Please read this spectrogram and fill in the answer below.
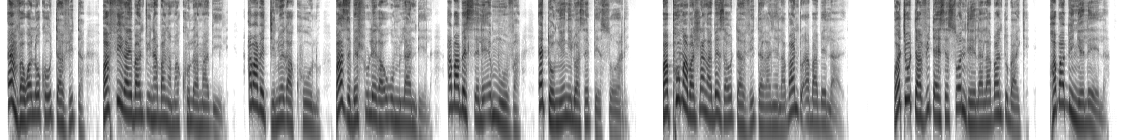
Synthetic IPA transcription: ɛɱb̪vʱaɣwalɔkʰɔud̥ʱavid̥ʱa | wafiɣaɛβantʼwiniaβaŋamakʰuluamaβḭːli | aβaβed̥ʱinwɛɣakʰulu | βazɛβeɬulɛɣauɣum̩landʱɛ̰laː | βaβɛsɛlɛemuva | ɛd̥ʱɔŋenilwasɛb̥ʱɛsoːri | βapʰumaβaɬaŋaβɛzaud̥ʱavid̥ʱaɣaɲɛlaβantʼuaβaβɛla̰ːjɔ | ɣwatʰiud̥ʱavid̥ʱaɛsɛsɔndʱɛlalaβantʼuβakʰɛ̥ | ɣaβaβiŋɛlɛːla

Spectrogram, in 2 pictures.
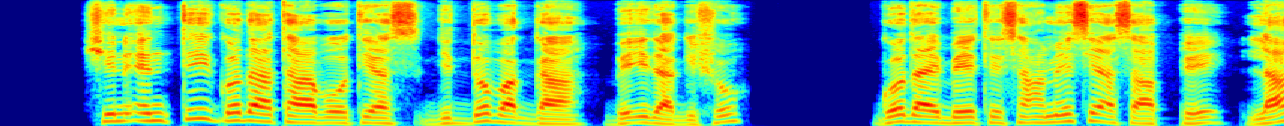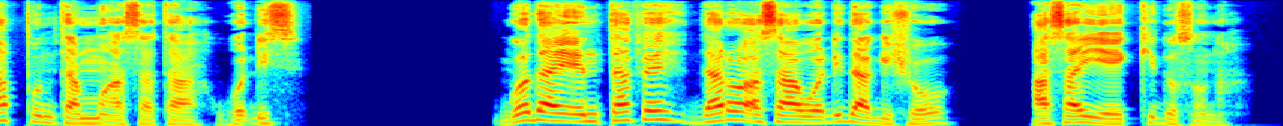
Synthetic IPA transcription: ʃɪnɛnt̪ːɪɡɔd̪aːt̪aːbo̞ːt̪ɪjaːsɡɪd̪ːɔbɐɡːaːbɛʔɪd̪ɐɡɪʃɔ | ɡɔd̪ɐjbe̞ːt̪ɛsaːmesɪɐsaːpːɛlaːpːʊnt̪ɐmːɔɐsɐt̪ɐwɔɗɪs | ɡɔd̪ɐjɛnt̪ːɐfɛd̪ɐɾɔɐsaːwɔɗɪd̪ɐɡɪʃɔ | ɐsɐje̞ːkːɪd̪ɔsɔnɐ

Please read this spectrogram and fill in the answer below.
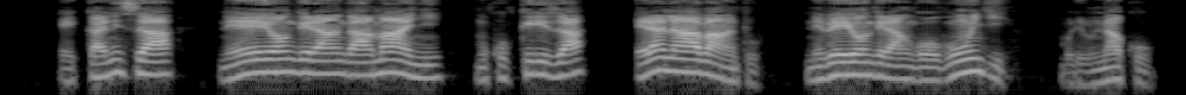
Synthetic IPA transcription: e̞kːanisa | nejo̞ːŋɡe̞ɾaːŋɡaːmaːɲi | mukucːiɾiza | e̞ɾanaːβaːntṵ | neβe̞ːjo̞ːŋɡe̞ɾaːŋɡo̞ːβuːɲɟi | βulḭlunaku

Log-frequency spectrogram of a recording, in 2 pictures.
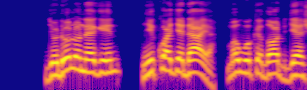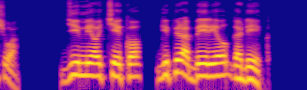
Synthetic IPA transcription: d͡ʒodolonɛɡɪn | ɲɪkwad͡ʒɛdaja̰mawoked̪ɔdd͡ʒɛʃwa̰ | d͡ʒimɪɔt͡ʃɪkɔ | ɡɪpɪɾabɪɾjɔɡadek

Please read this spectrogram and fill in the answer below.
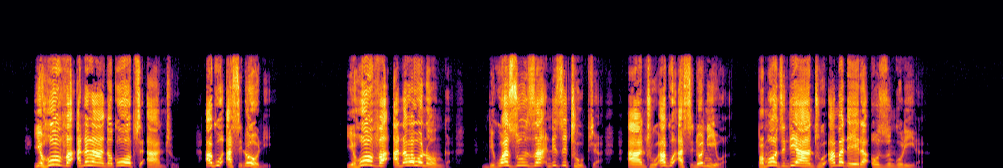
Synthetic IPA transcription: jɛɦɔvaʔanalaŋɡakɔɔpjaʔantʰu̥ | ak̬uʔasiɗɔɗḭ | jɛɦɔvaʔanawawɔnɔŋɡa | ndikuwazunzandizitʰupja̰ | antʰuʔak̬uʔasiɗɔniwa̰ | pamɔd͡zindiantʰuʔamaɗɛɾaʔɔzuŋɡulḭːɾa

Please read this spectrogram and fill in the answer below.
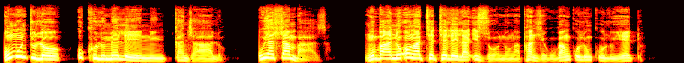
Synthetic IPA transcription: umuntʼulɔ | ukʰulumɛleniɣand͡ʒʱaːlɔ | ujaɬambʱa̰ːza | ŋuβaniɔŋatʰɛtʰɛlɛlaʔizɔnɔŋapʰand͡ɮʱɛɣuɣaŋkʼuluŋkʼulujɛːd̥ʱwa

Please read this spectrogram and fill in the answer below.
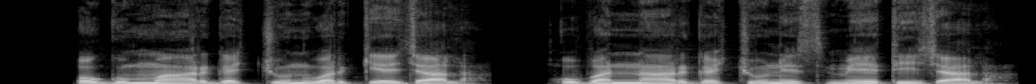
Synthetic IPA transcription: ʔɔɡʊmːaːɐɾɡɐt͡ʃːuːnwɐɾkʼe̞ːt͡ʃʼaːlɐ | hʊbɐnːaːɐɾɡɐt͡ʃːuːnɪsme̞ːt̪iːt͡ʃʼaːlɐ̥

